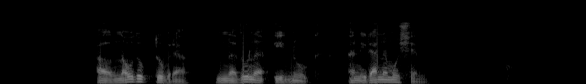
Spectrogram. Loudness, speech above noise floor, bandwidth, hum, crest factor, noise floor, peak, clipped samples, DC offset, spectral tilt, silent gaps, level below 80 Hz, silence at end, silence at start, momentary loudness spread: -43 LUFS; over 48 dB; 8 kHz; none; 20 dB; under -90 dBFS; -26 dBFS; under 0.1%; under 0.1%; -6 dB/octave; none; -62 dBFS; 1.6 s; 0.95 s; 14 LU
